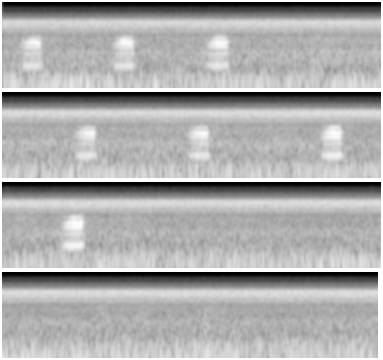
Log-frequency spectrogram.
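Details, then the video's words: A lone frog calls along the Yudeungcheon stream after Typhoon Khanun has passed, giving short clicking croaks at irregular intervals, seven in about eight seconds, over a steady high hiss of insects or flowing water. "슬피우는 홀로 남은 개구리"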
